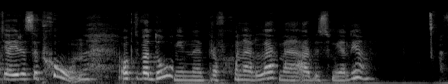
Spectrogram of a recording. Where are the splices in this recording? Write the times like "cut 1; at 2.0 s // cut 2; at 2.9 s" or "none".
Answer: cut 1; at 1.7 s // cut 2; at 2.8 s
